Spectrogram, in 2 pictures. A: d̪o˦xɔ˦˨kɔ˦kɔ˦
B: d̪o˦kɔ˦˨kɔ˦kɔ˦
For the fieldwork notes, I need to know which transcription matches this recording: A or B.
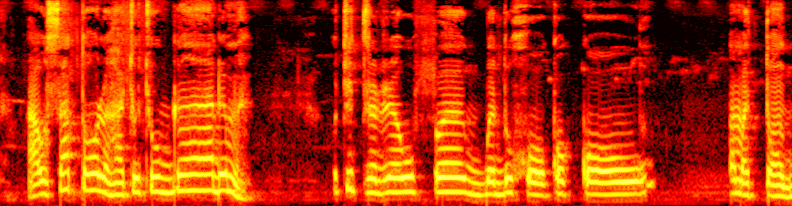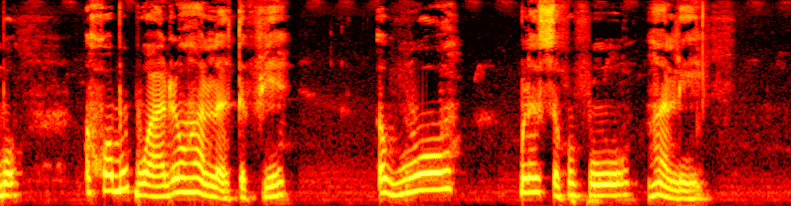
A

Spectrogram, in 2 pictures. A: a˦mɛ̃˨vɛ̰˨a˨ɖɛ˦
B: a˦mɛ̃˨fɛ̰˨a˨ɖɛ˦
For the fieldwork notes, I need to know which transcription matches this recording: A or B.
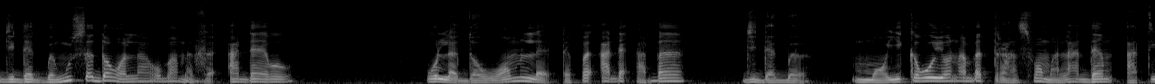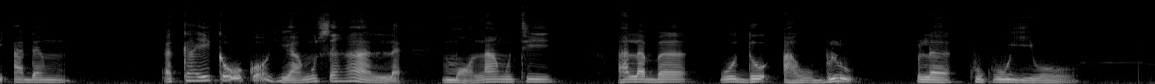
A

